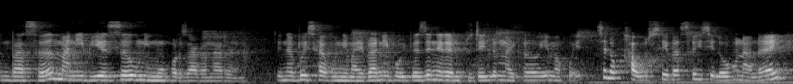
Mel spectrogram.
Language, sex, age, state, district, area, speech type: Bodo, female, 30-45, Assam, Chirang, urban, spontaneous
